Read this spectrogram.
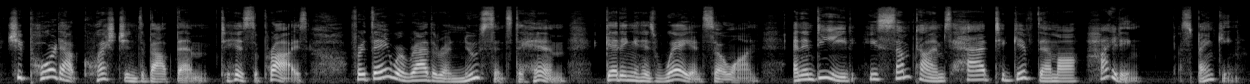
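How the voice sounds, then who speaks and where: A woman reads a storybook aloud with a very lively, expressive voice. Her pitch moves freely up and down, and the sound is dry and close to the mic. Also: unhurried, no echo. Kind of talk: scripted narration.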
